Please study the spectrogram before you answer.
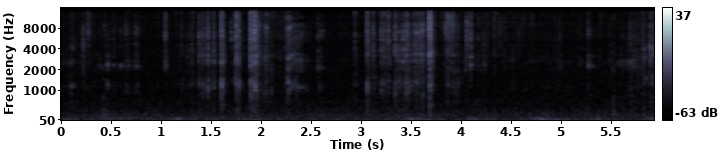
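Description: A snap-off utility blade shaves curls off the edge of a solid pink soap bar held in the palm. The sound is a quiet, bright series of crisp scraping and slicing strokes, a few sharper than others, with almost no low end and no ring after each cut.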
